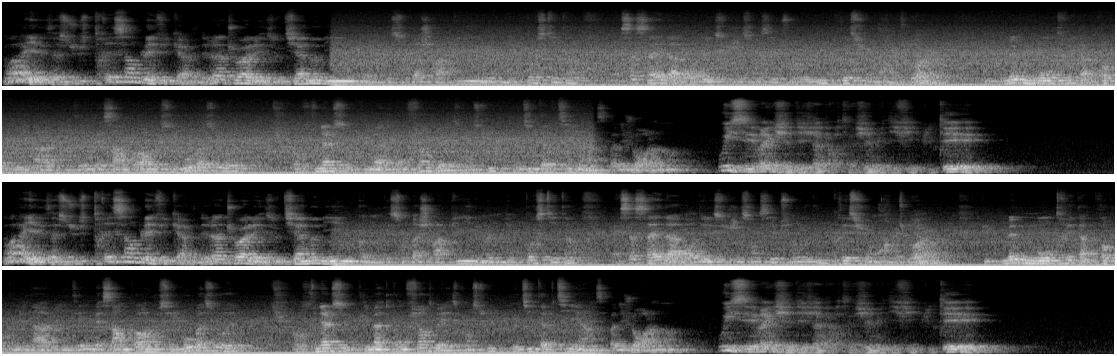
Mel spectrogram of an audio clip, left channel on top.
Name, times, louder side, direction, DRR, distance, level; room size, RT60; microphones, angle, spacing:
voice 1, 0.0-9.2 10.0-13.5 13.8-17.8, right 1 dB, 55° right, -3 dB, 0.5 m, -19 dB
sound 1, 3.3-17.1, right 1 dB, 90° left, 0.3 m, -22 dB
voice 2, 8.8-9.3 13.8-14.3 18.3-20.8, equal, 10° left, -8 dB, 0.8 m, -23 dB
2.7 x 2.0 x 2.5 m, 0.82 s
head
